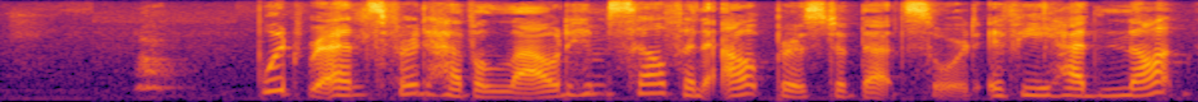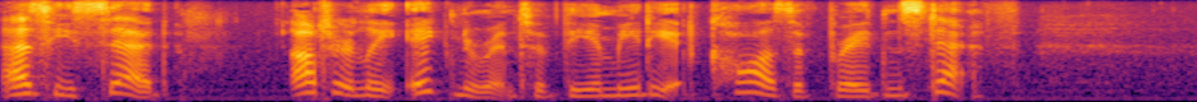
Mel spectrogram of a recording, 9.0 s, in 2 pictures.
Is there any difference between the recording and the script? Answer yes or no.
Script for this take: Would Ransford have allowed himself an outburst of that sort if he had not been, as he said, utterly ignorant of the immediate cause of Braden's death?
yes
